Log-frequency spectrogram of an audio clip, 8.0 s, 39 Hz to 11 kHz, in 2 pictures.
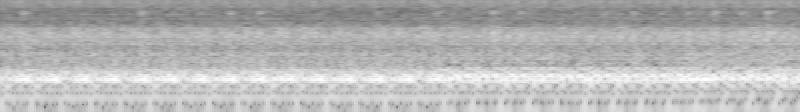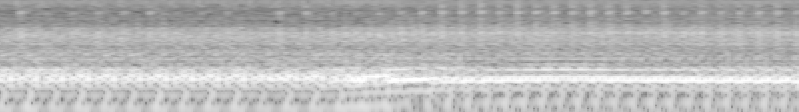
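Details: BMW E34 engine at idle: rough, uneven knocking about twice a second through the idle, beat shifting slightly as revs change; engine knock.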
